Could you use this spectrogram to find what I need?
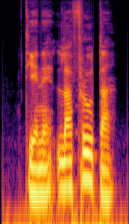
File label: you have the fruit, spanish, M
